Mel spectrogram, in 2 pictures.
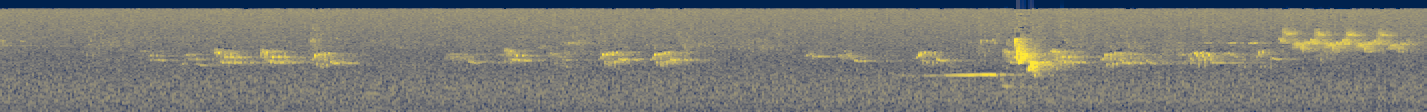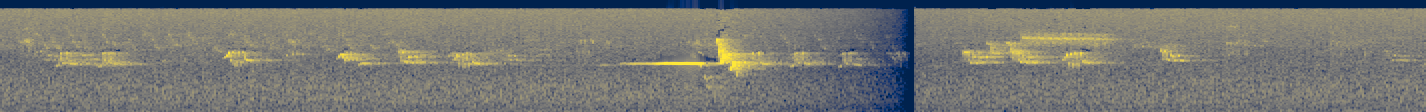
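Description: Small birds chirping in short quick groups of three or four notes over a steady background hiss, with two louder sweeping calls, about ten and twenty-one seconds in. The sound fades out and cuts back in abruptly about three-quarters through.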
